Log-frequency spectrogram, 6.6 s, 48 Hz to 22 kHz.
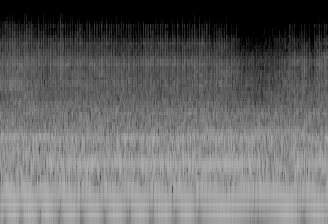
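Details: Power Trac 1850 diesel tractor/mower, just revived after all fluids were changed, running under load with the mower hooked up: a steady, even diesel drone with a constant low hum, no knocks or misses. The tractor is running healthy.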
